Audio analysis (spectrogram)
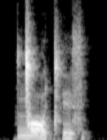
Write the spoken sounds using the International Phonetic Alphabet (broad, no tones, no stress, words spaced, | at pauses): ŋ͡ǀɔ cʰɪs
